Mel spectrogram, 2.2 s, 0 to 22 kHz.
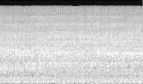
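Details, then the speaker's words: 2005 Saturn Vue, sat a couple of months, AC on; even, steady engine hum with no misses, knocks or surging: idles smooth and fine. "as you can hear it's running smooth and fine"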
